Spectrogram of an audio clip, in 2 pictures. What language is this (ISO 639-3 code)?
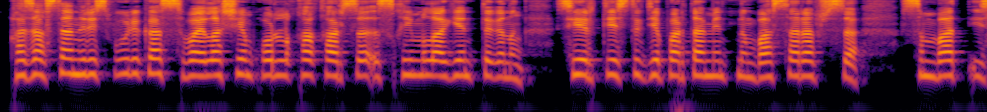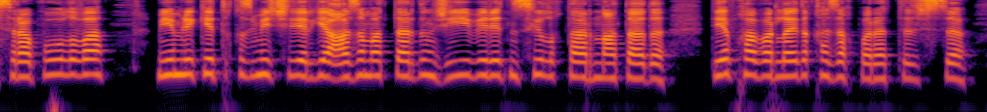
kaz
